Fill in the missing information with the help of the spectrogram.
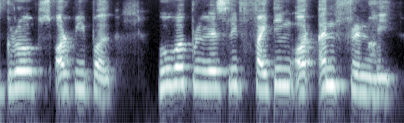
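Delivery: ordinary talk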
